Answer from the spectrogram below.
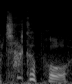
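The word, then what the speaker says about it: Takapō: Lake T teur or takur as it should have been called but it was mispronounced when the town was being written up in the history books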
